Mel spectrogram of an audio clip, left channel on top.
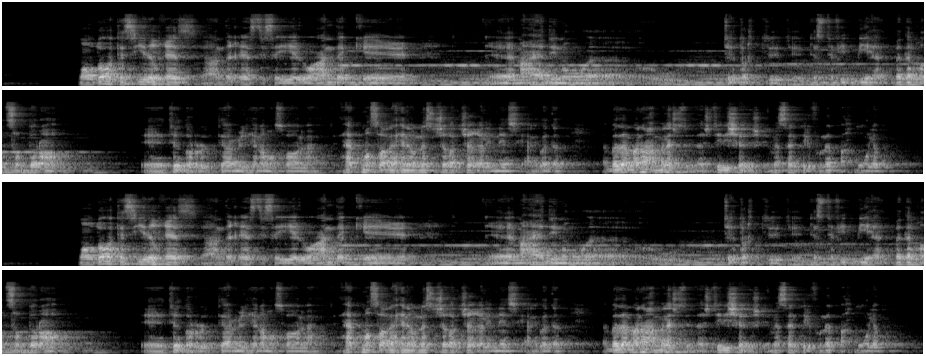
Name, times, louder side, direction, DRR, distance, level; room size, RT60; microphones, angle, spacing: voice 1, 0.8-4.3 4.8-6.8 7.2-9.8 10.6-14.8 15.2-18.0, equal, ahead, 5 dB, 0.9 m, -22 dB
sound 1, 3.3-10.1, left 2 dB, 40° left, 1.6 m, -33 dB
12.0 x 6.6 x 3.9 m, 1.1 s
head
